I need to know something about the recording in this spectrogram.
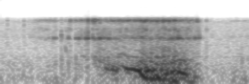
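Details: A single loud, rough, rattling inward snore lasting over a second; snoring.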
